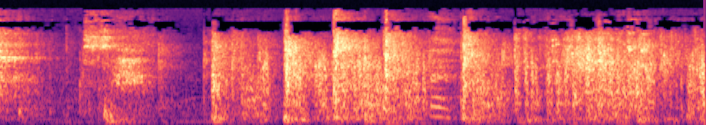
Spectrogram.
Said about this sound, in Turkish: İşte kapıyı kırdık Mita.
